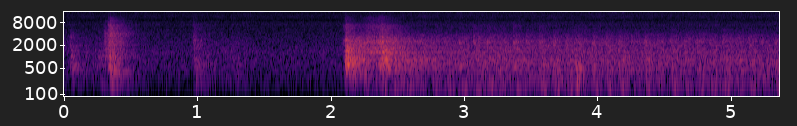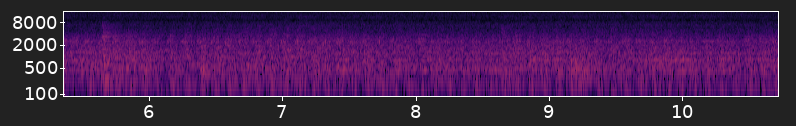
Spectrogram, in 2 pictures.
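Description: Two short clicks, then an engine starts abruptly about two seconds in and settles into a steady idle.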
